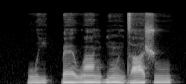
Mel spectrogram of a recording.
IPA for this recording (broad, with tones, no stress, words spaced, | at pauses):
wi˨k͡pɛ˧wã˦ɡ͡bũ˦˨ da˨˦ʃu˧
